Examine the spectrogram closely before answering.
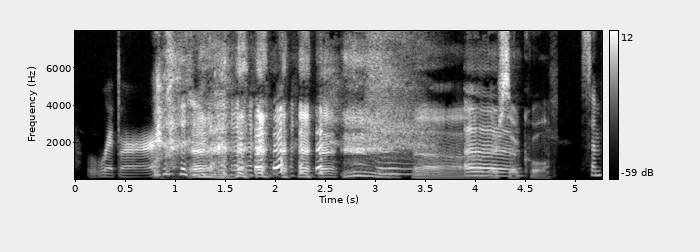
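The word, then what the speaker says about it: RIPPR: in parentheses like just so you know it's pronounced Ripper oh they're so cool some paleontologists say that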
